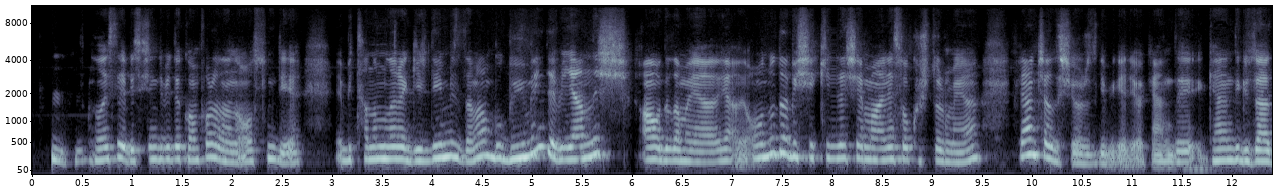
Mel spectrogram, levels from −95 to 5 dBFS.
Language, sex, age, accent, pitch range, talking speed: Turkish, female, 40-59, native, 160-220 Hz, 155 wpm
